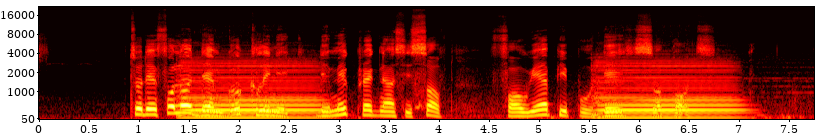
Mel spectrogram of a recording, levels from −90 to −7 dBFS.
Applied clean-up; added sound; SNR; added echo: none; Bowed string instrument; 5 dB; none.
